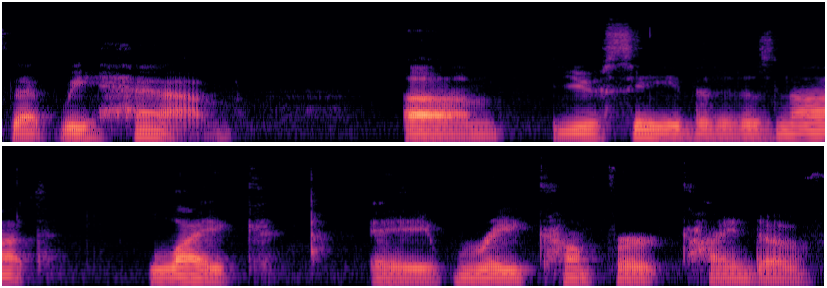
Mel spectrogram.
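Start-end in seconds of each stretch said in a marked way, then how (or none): none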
